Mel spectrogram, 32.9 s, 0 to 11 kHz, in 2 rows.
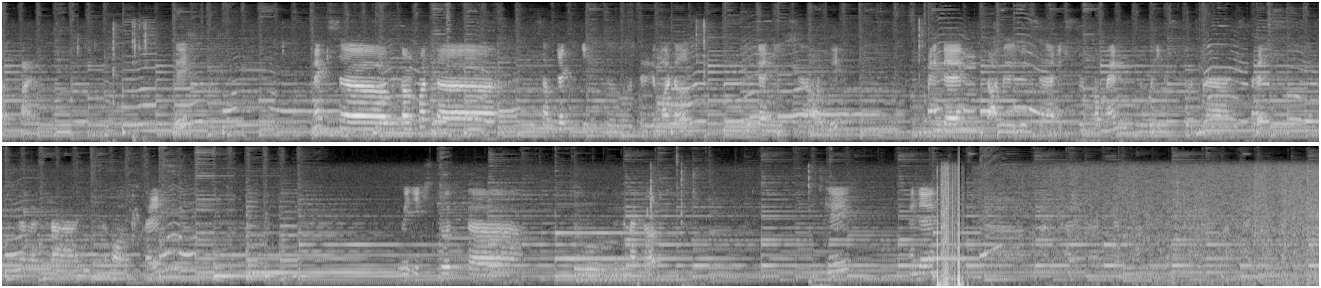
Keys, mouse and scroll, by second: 1.0 5, 1.4 Return, 1.9 scroll down 1, 2.1-2.5 scroll up 1, 3.7 middle click, 8.7 shift+middle click, 13.6 click, 14.3 scroll down 1, 15.2 click, 24.7 2, 26.3 Return, 27.3 middle click, 29.4 click, 32.8 shift+middle click.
